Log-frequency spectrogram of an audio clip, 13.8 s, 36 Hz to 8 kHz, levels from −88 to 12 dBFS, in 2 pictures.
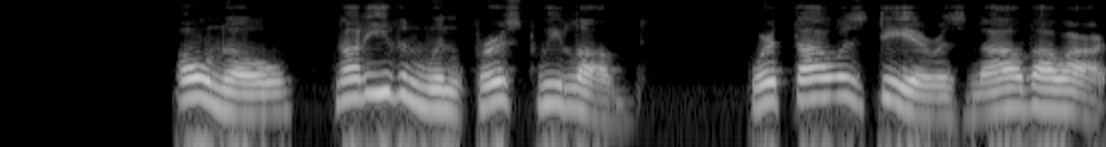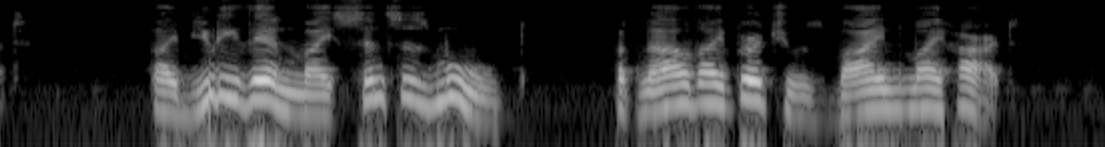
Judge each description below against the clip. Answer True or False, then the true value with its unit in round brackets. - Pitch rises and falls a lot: True (7.3 semitones)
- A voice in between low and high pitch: True (155 Hz)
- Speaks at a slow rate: True (125 wpm)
